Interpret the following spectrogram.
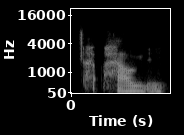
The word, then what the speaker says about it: Raoni: let's talk about um Hoy that's how you pronounce his name in Portuguese by the way Hoy ridiculous name let's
